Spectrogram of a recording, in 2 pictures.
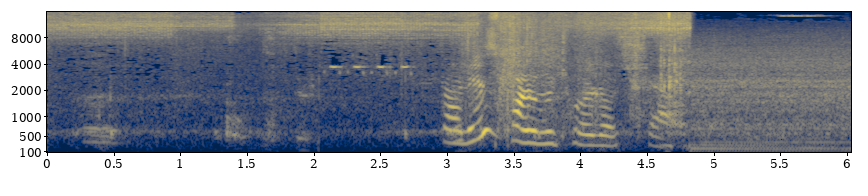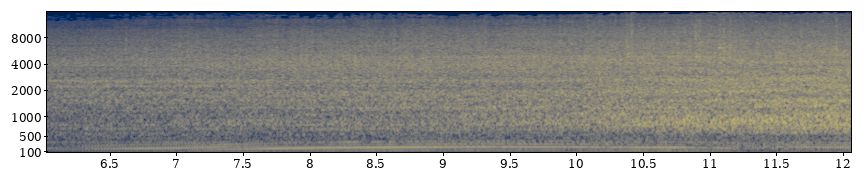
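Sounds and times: utility vehicle engine approaching: 0:04.8 - 0:12.0.

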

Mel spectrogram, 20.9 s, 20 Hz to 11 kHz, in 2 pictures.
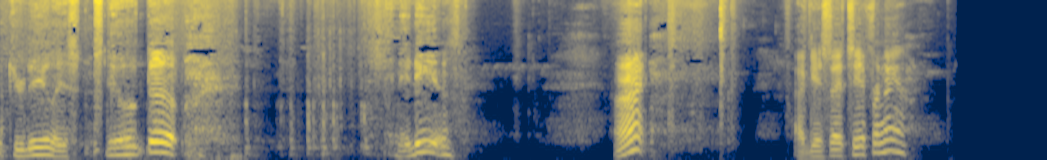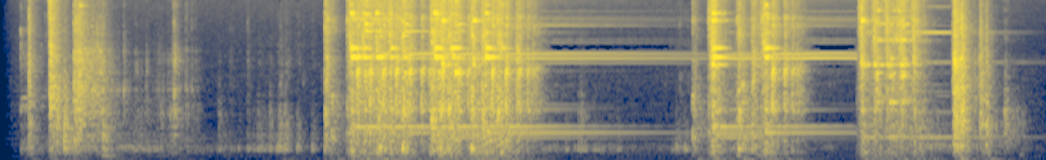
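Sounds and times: bell ringing: 0:14.0 - 0:20.8.

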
